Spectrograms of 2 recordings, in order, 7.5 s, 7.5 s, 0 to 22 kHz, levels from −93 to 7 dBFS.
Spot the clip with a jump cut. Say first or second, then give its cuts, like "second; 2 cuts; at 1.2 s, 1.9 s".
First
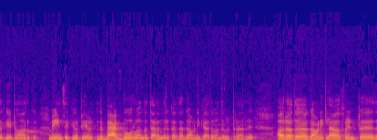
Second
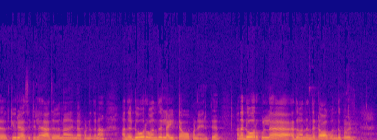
first; 1 cut; at 1.0 s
